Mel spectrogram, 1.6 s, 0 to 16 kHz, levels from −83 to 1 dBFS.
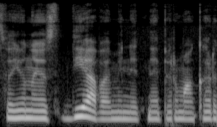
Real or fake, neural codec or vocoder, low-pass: real; none; 14.4 kHz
